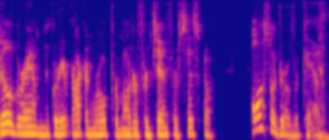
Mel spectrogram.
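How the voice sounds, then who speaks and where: Over a quiet background, a man with a fairly high, somewhat breathy voice speaks at a moderate pace with ordinary pitch variation. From Cuba. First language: Spanish. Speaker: sports executive, war veteran. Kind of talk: podcast interview. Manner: animated storytelling.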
